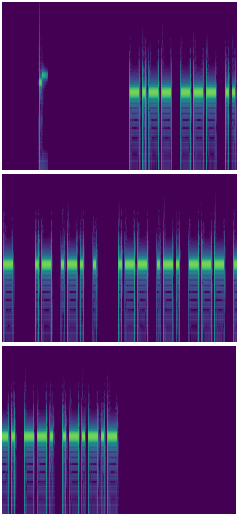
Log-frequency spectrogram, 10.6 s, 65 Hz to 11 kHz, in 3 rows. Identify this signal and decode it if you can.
Morse code, heard as a keyed tone, about 25 wpm, 700 Hz. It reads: YOU ARE WRONG.
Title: Sentences from Top 900 Words 25wpm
